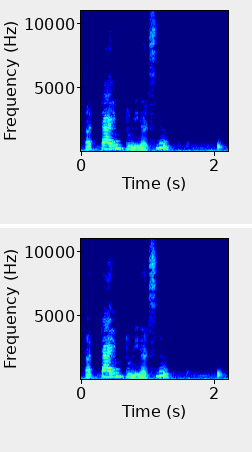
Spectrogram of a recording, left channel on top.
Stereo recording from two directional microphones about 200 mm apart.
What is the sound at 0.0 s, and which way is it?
A woman's voice, 5° left (ahead or behind).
